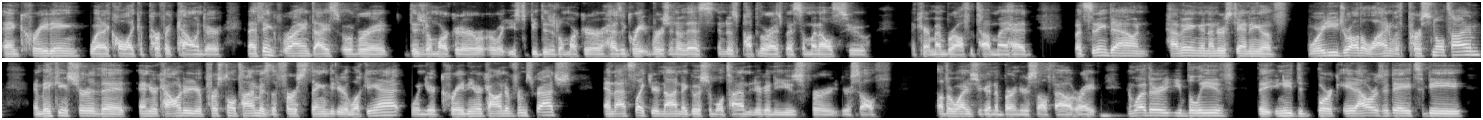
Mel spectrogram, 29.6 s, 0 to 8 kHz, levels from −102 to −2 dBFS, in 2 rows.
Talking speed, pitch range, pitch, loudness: 250 wpm, 110-135 Hz, 120 Hz, -16 LUFS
